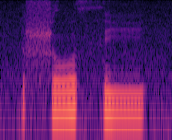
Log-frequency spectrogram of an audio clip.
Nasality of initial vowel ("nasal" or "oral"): oral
